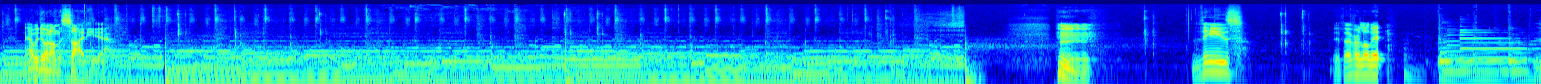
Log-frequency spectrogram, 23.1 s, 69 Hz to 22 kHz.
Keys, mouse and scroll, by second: 0.2-1.8 middle drag, 1.8 click, 2.6 KP_1, 3.0-3.6 scroll up 5, 3.6-4.7 shift+middle drag, 4.7 g, 7.5 click, 8.4 g, 10.9 middle click, 11.7 scroll down 6, 12.6 click, 12.9 scroll down 6, 13.2 Tab, 13.4-15.5 middle drag, 15.5-16.0 scroll up 2, 16.0-17.1 middle drag, 17.1 Tab, 18.1 click, 19.2 g, 20.6-23.1 middle drag.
